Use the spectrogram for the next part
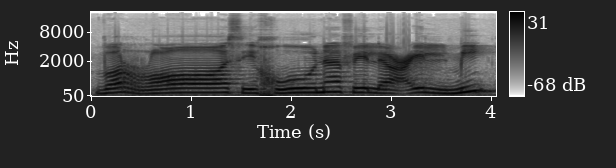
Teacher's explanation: خا کو پر پڑھیں گے، آپ کو معلوم ہے خا تو ہر حرف میں پر پڑھا جاتا ہے، کیسے؟ وَالرَّاسِخُونَ فِي الْعِلْمِ، عین کے مخرج کا دھیان رکھیے گا، یا اور الف کے اوپر کوئی حرکت نہیں ہے تو یا اور الف نہیں پڑھے جائیں گے۔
